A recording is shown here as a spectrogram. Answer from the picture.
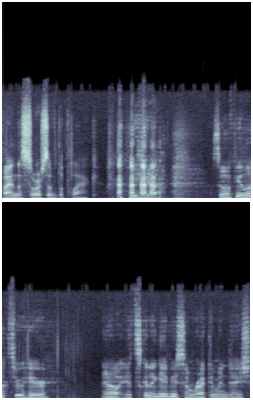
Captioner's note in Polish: Śmiech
